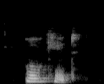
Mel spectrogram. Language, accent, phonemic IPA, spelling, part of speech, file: English, Southern England, /ˈɔː.kɪd/, orchid, noun / adjective, LL-Q1860 (eng)-orchid.wav
- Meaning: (noun) 1. A plant of the orchid family (Orchidaceae), bearing unusually-shaped flowers of beautiful colours 2. A light bluish-red, violet-red or purple colour; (adjective) Having a light purple colour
